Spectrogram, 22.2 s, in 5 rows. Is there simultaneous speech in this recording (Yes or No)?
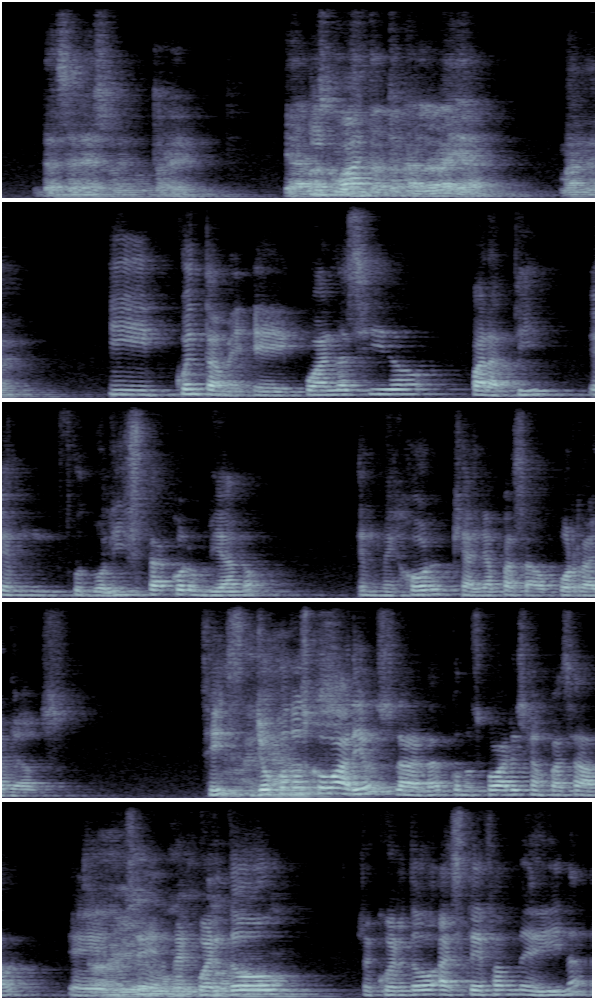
Yes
